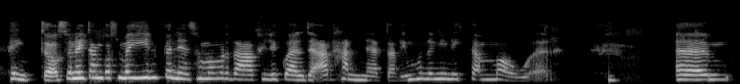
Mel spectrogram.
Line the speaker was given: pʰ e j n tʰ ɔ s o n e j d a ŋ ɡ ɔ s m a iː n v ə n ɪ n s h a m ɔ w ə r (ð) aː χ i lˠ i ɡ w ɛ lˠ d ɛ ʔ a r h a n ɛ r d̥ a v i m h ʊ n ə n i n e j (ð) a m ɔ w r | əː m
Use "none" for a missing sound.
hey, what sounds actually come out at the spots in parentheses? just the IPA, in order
ð, θ

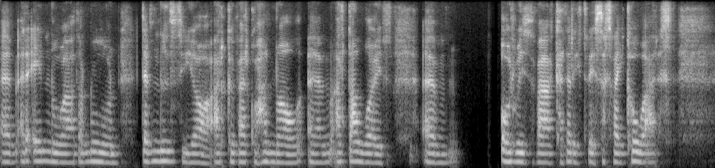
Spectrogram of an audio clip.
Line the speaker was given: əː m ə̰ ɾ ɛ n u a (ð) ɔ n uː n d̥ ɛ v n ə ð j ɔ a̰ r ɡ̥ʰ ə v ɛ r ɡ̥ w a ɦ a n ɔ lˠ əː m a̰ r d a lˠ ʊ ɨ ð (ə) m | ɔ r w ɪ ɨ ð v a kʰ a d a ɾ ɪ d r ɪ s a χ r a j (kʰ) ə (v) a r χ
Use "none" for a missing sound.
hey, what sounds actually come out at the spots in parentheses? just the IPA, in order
ð, əː, kʰ, w

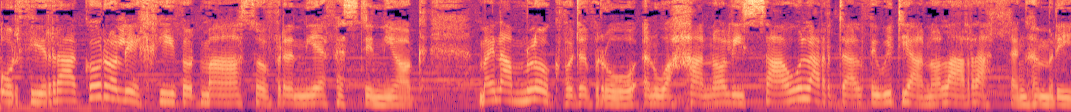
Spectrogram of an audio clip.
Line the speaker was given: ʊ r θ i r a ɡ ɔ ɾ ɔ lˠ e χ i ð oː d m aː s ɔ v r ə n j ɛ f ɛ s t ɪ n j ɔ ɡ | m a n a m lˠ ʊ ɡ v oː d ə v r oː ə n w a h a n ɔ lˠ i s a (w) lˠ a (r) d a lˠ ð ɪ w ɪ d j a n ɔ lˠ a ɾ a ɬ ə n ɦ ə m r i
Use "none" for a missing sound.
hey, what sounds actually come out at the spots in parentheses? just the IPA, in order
w, r

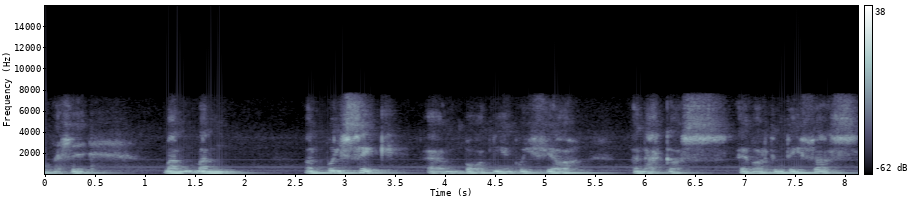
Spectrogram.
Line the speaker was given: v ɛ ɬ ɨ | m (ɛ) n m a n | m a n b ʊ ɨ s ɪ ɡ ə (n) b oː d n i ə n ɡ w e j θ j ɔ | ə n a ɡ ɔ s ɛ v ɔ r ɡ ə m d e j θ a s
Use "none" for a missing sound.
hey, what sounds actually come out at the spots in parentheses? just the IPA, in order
a, m

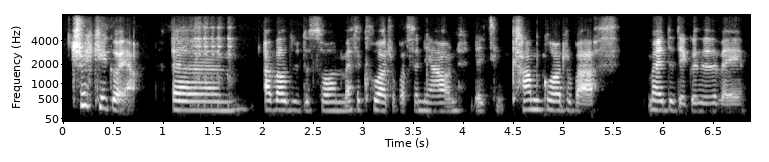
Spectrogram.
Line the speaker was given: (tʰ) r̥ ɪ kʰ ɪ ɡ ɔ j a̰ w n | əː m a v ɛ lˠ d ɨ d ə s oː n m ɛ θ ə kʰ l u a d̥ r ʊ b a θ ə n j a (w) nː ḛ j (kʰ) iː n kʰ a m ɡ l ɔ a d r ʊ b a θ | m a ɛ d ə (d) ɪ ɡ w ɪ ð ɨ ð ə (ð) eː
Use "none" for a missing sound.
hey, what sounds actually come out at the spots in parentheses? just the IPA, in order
tʰ, w, tʰ, d, v

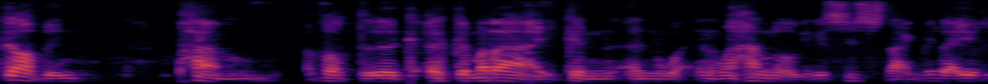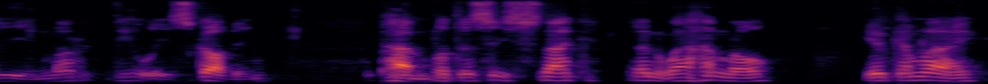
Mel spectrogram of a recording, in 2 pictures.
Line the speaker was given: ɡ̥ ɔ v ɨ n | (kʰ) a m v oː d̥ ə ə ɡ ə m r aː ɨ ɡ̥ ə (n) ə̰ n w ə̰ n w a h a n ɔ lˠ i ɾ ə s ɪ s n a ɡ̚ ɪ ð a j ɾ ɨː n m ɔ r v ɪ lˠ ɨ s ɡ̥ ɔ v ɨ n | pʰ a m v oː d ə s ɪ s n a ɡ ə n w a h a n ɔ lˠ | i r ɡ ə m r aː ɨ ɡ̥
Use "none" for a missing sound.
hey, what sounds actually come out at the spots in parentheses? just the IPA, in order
pʰ, n

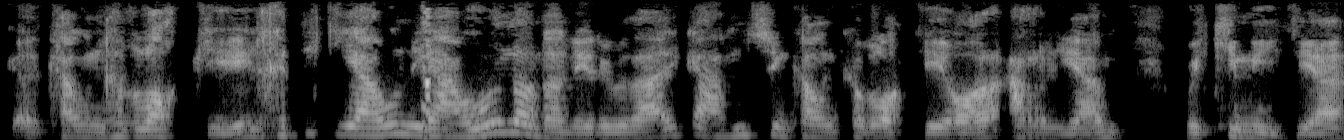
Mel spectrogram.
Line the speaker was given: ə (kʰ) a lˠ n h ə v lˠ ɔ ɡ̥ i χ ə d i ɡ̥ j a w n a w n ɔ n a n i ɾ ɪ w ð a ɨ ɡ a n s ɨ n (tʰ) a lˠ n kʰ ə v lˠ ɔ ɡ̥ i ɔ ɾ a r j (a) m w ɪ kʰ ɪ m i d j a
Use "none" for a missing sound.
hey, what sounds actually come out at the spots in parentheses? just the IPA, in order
kʰ, kʰ, a

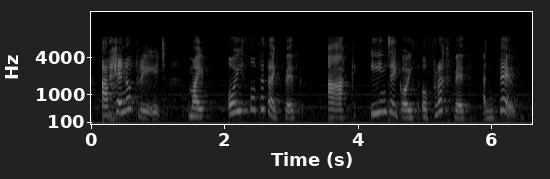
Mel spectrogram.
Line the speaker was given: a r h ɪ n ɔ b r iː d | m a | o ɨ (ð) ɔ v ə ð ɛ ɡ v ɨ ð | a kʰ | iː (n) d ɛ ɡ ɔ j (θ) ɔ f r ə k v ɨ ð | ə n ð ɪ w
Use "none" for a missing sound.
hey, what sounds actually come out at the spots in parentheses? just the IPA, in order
θ, n, θ

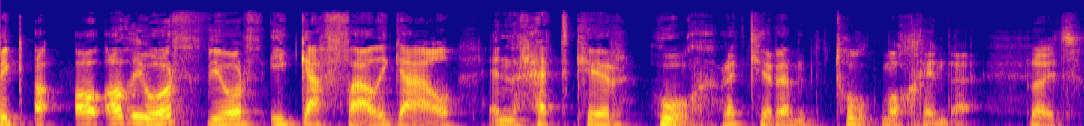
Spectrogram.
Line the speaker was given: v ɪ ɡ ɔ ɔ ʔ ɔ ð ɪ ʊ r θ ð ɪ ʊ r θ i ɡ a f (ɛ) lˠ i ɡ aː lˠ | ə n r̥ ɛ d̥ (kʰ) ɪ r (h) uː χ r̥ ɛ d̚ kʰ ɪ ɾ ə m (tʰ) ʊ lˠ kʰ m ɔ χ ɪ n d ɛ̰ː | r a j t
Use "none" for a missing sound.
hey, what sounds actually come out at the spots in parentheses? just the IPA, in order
a, kʰ, h, tʰ

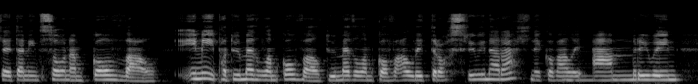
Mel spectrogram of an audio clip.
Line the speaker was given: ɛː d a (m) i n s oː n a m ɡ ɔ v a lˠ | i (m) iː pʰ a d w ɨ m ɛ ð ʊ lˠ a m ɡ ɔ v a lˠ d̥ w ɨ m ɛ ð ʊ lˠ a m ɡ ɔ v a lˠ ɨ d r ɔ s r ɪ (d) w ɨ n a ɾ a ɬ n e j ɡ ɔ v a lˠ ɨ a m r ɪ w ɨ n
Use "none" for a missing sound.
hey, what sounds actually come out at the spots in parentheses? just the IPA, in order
n, m, none

